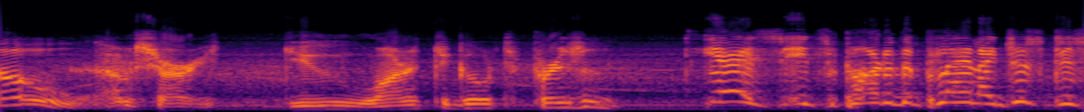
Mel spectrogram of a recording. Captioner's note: exasperated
